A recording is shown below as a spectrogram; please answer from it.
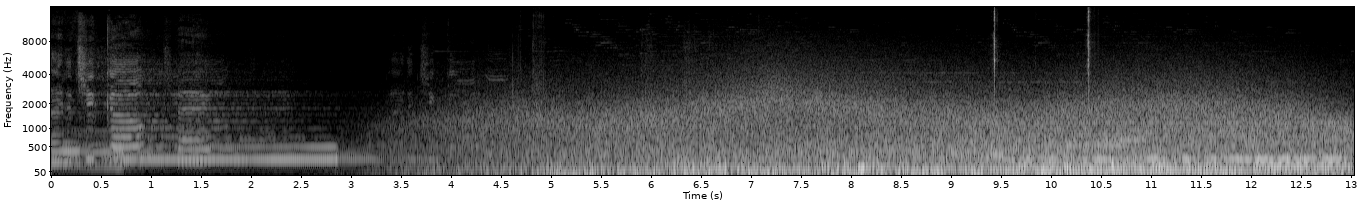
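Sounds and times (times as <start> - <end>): car engine humming inside cabin: 3.8 - 13.0.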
